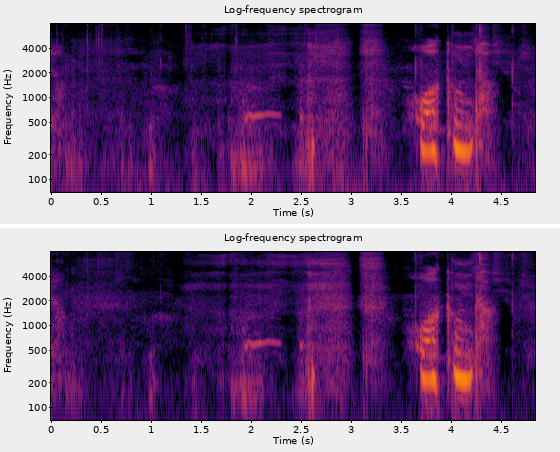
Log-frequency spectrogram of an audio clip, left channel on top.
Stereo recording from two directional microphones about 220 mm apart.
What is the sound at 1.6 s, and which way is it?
Wheeze, 30° right (ahead or behind).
